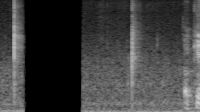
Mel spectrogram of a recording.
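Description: Two short, sharp clicks, one just after the start and one about a second and a half later, over faint room hiss. The sound drops out to dead silence for about half a second between them.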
